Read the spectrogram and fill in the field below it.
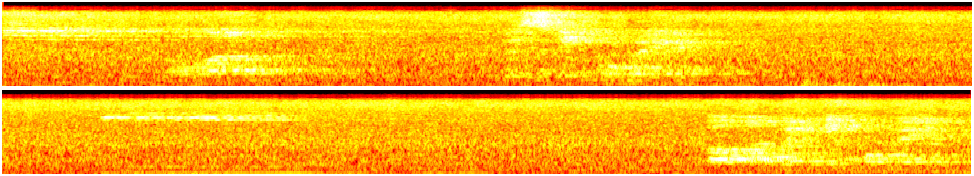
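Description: A man speaks calmly through a headset microphone.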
